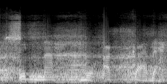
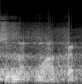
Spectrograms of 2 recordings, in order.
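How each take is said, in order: First: The words are full, ending in muakkadah. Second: The words are cut short, ending in muakkad. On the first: This is the Arabic form of the term. The speaker calls it right. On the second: This is the Indonesian form of the term. The speaker calls it wrong. "kata sunat muakkad ini keliru"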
